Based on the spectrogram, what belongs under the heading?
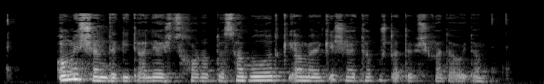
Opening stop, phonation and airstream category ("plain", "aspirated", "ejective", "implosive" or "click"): plain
